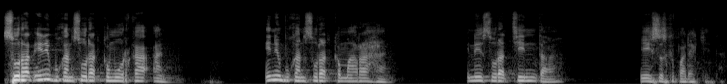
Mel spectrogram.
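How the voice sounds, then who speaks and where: A man's voice: a little high, moderate pace, long pauses, darkish tone. A male pastor giving a church sermon in a conversational way, often turning to the congregation with questions.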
